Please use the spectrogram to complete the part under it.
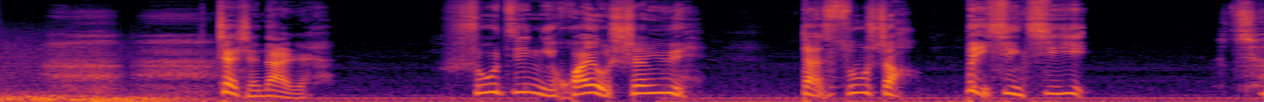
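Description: A man speaks firmly and gravely, close by.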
